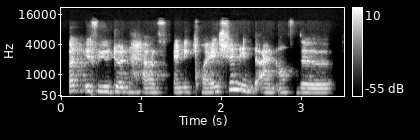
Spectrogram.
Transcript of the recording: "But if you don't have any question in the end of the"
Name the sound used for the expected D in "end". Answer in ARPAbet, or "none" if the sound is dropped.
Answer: none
